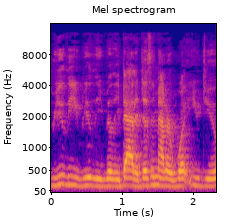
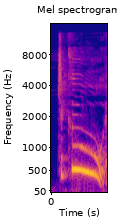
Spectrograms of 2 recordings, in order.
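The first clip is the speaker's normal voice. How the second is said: high, loud imitated "chakoo"; piercing impact noise; 6 dB louder than usual. Storyteller showing glasses hit her head, high loud impact noise. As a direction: fire it off as a sound effect.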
